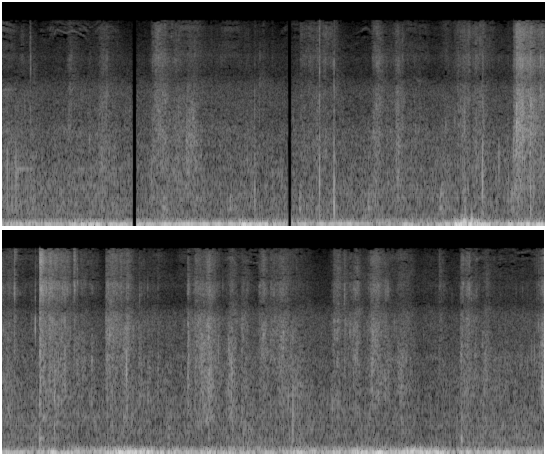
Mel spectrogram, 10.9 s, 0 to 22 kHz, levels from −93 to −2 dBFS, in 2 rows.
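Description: The everyday sound cuts briefly to silence twice, at 1.30 to 1.36 s and again at 2.86 to 2.91 s, each gap about 40 ms, before carrying on. These are likely Bluetooth stalls, where delayed packets let the receiving buffer run empty and playback paused.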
